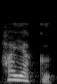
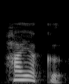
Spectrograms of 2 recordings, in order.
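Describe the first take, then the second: First: Said in the usual way. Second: Whispered. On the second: Shown as a demonstration.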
